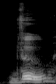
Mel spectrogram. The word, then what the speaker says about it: vous: Vous has the OU sound, like in boot.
